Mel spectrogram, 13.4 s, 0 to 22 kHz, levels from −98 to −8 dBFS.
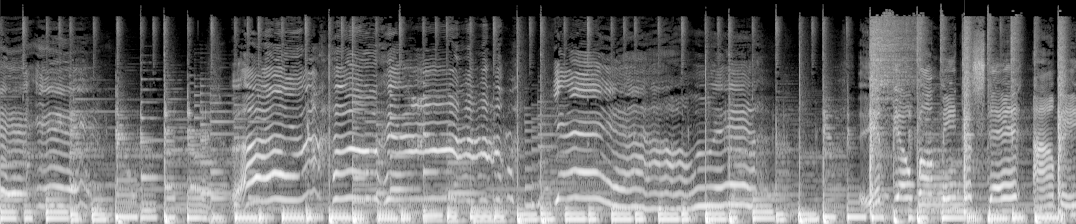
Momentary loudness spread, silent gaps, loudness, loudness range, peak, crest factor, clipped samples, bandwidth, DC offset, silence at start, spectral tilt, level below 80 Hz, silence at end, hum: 5 LU; none; -16 LUFS; 2 LU; 0 dBFS; 14 dB; under 0.1%; 18 kHz; under 0.1%; 0 s; -6 dB/octave; -24 dBFS; 0 s; none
